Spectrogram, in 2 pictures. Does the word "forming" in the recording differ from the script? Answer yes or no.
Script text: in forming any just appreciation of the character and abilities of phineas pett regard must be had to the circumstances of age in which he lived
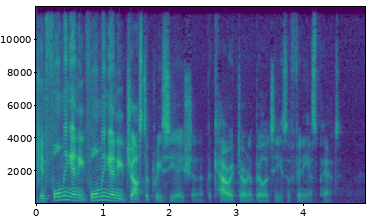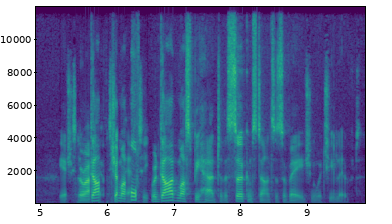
no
